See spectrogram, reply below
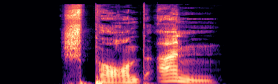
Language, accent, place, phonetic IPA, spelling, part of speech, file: German, Germany, Berlin, [ˌʃpɔʁnt ˈan], spornt an, verb, De-spornt an.ogg
- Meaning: inflection of anspornen: 1. third-person singular present 2. second-person plural present 3. plural imperative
